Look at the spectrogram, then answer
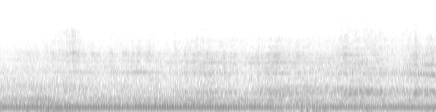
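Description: Offshore superboat racing past during a championship round on Lake Macquarie, a steady, droning engine hum with a low buzz that holds evenly throughout and sits at a moderate distance.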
